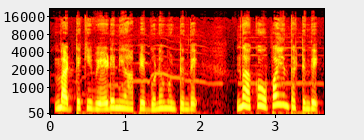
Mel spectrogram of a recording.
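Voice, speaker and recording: A woman's voice: a little high, animated, normal speed, warm tone, lightly acted. Woman voicing a patient, resourceful young village daughter-in-law. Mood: bright, determined.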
